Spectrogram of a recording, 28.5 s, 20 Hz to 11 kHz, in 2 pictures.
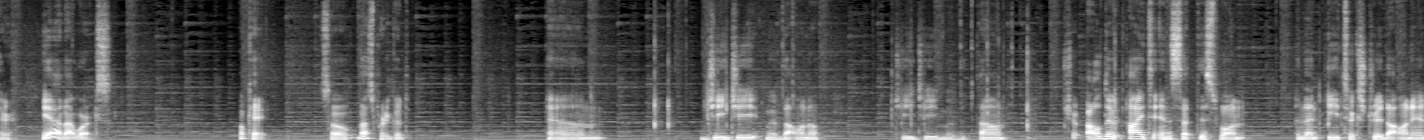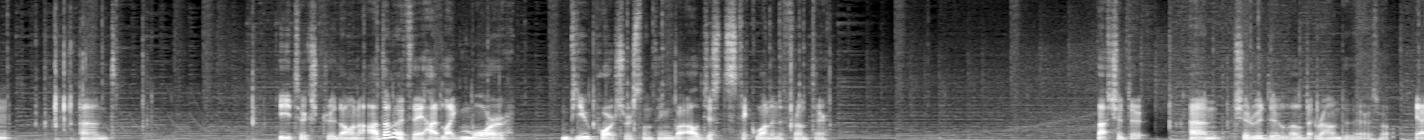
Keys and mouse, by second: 0.1 middle click, 1.5-2.9 drag, 3.0 middle click, 4.5 middle click, 5.7 middle click, 6.3 1, 6.5 click, 6.8 g, 7.0 g, 7.6 click, 8.5 click, 8.8 g, 8.8 g, 9.3 click, 9.6 3, 10.1 shift+click, 10.9 i, 12.4 click, 12.6 middle click, 13.1 e, 14.1 click, 14.3 3, 14.6 a, 14.7 a, 15.1 alt+shift+click, 15.5 click, 16.5 e, 17.6 click, 17.9 middle click, 18.4 middle click, 18.8 3, 19.2 click, 19.8 middle click, 19.9 2, 21.4 click, 21.7 click, 22.1 shift+click, 22.5 click, 23.4 middle click, 24.3 middle click, 25.7 2, 25.8 middle click, 26.3 1, 26.7 middle click, 27.1 g, 28.2 click.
